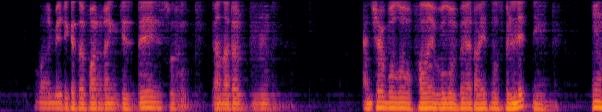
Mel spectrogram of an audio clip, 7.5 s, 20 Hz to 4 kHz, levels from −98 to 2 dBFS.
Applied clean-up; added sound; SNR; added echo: neural mask model DeepFilterNet 3.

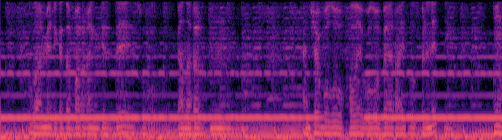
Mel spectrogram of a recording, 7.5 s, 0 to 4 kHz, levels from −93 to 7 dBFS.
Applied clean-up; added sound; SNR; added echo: none; Wind instrument, woodwind instrument; 2 dB; reverberation time 0.2 s.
